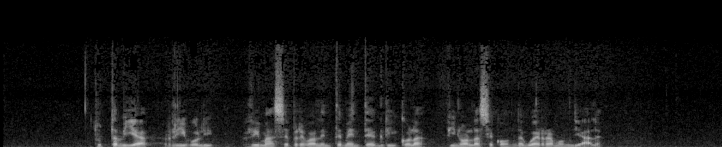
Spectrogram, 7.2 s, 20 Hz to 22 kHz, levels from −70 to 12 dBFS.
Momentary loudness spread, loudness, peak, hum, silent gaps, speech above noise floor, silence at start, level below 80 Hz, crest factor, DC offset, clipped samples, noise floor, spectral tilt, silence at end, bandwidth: 13 LU; -19 LUFS; 0 dBFS; none; none; 30 dB; 0.95 s; -48 dBFS; 20 dB; under 0.1%; under 0.1%; -49 dBFS; -3 dB/octave; 0.95 s; 16.5 kHz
